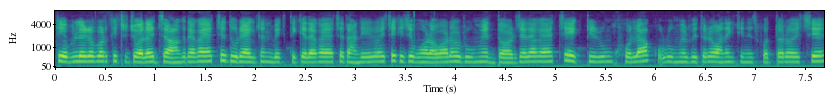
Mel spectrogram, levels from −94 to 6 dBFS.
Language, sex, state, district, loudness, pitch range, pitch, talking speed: Bengali, female, West Bengal, Purulia, -17 LUFS, 220-240 Hz, 225 Hz, 250 wpm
